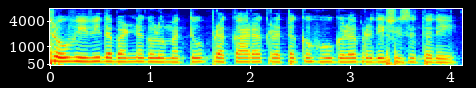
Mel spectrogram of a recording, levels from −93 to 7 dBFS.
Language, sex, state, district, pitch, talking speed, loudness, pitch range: Kannada, male, Karnataka, Bidar, 195 Hz, 130 wpm, -16 LUFS, 190-205 Hz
